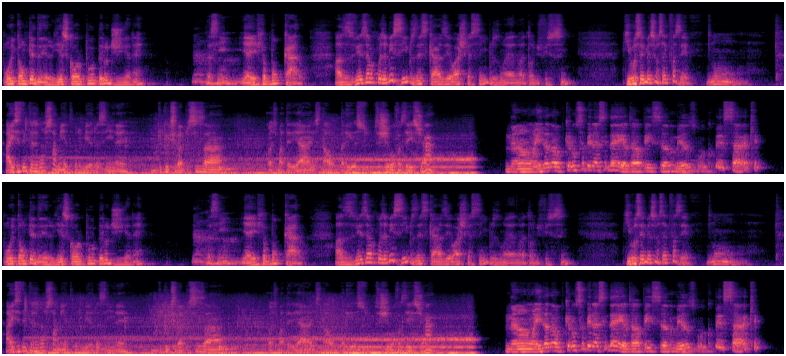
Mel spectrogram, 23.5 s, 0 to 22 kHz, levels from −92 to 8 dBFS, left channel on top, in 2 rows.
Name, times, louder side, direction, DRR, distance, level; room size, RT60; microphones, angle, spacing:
voice 1, 0.0-2.2 3.0-8.5 8.8-9.0 9.3-11.1 11.6-13.7 13.9-15.1 15.7-18.2 21.9-22.3, left 3 dB, 40° left, 0.3 m, -27 dB
voice 2, 2.8-3.6 9.4-9.5 19.3-23.0, right 1 dB, 25° right, 0.8 m, -25 dB
sound 1, 12.0-18.8, right 2 dB, 80° right, 0.6 m, -26 dB
2.4 x 2.1 x 3.4 m
head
